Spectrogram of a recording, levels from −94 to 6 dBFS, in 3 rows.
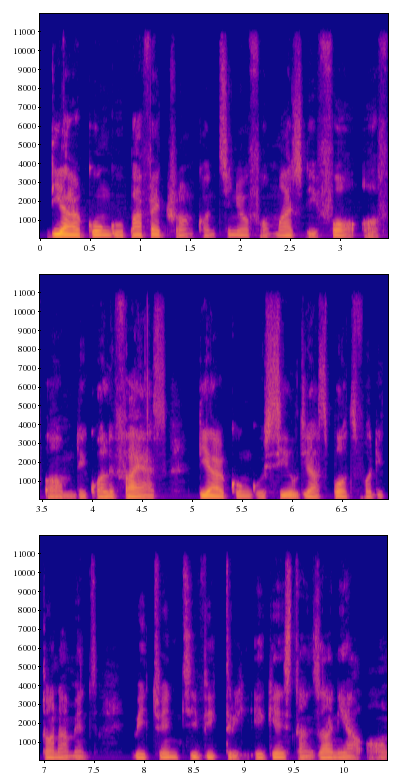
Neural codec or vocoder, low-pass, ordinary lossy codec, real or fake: none; 10.8 kHz; none; real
